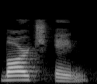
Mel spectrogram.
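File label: "barged in", English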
